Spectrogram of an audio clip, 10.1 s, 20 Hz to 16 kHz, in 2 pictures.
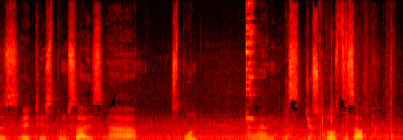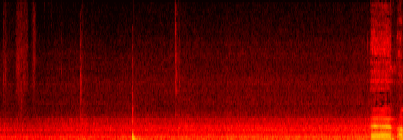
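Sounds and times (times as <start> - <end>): electric kettle hissing: 0.0 - 10.0.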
